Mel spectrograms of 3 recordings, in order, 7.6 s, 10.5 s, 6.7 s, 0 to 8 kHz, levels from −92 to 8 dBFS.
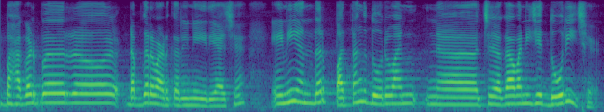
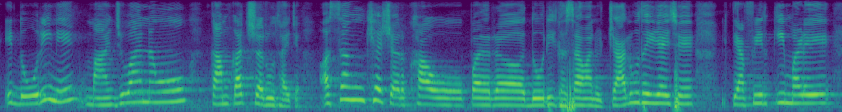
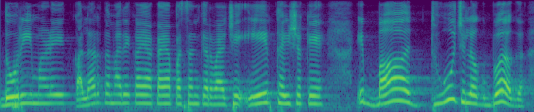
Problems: none marked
